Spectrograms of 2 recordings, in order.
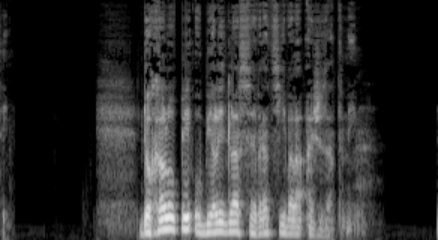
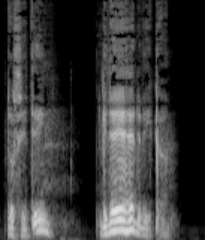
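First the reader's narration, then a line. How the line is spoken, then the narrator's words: Slightly disappointed grumble. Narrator (Czech): trochu zklamaně zabručel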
